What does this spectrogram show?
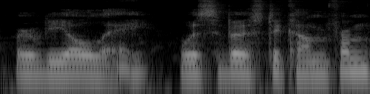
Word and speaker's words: Viole: We know that the name Viole, or Viole, was supposed to come from Violet. It's just the, like, sort of more French pronunciation where the T is silent.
